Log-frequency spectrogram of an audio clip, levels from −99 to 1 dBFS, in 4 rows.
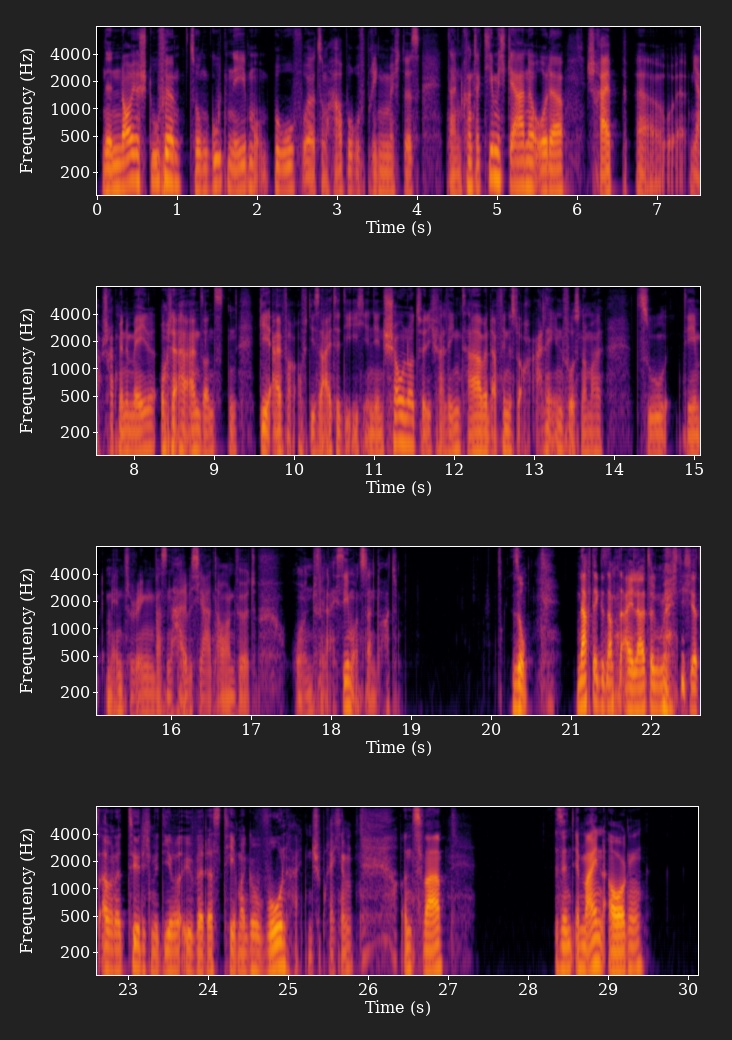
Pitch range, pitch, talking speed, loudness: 95-120 Hz, 105 Hz, 170 wpm, -30 LUFS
